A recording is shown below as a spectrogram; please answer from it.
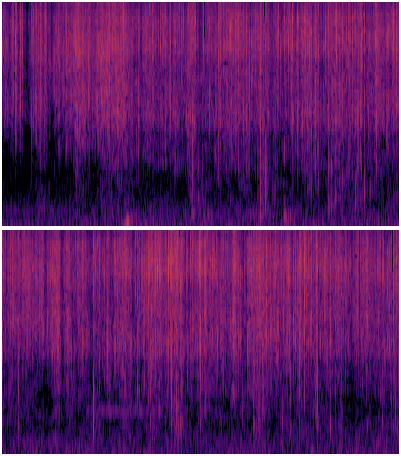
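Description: A blue metallic plastic ribbon gift bow is crumpled and rubbed with the fingers and nails. The result is a steady, bright crinkling full of quick, sharp crackles that runs for the whole clip at a fairly even level, with almost no low end.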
